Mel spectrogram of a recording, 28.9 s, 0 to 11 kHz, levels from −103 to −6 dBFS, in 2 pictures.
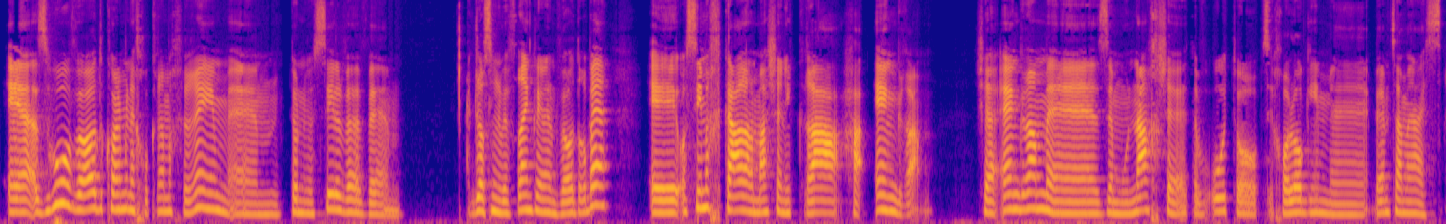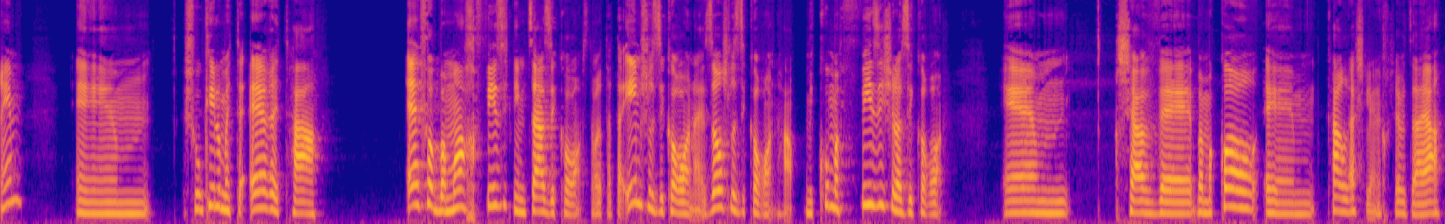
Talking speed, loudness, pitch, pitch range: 120 wpm, -25 LUFS, 185 Hz, 170-220 Hz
